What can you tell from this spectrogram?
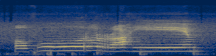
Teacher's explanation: kedua huruf hijaiyah tersebut seakan-akan diberi tanda tasjid dengan tanpa diikuti suara berdengung atau gunnah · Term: idgham bila gunnah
